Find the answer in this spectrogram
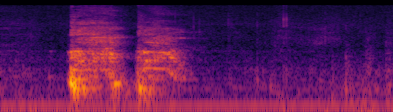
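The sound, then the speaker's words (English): Two quick, harsh coughs from a man with bronchitis, a chesty hack followed by a second rougher burst, then a quiet background hum with faint shuffling. “If … will survive this show, I don't know. And a cough drop. He's got bronchitis.”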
